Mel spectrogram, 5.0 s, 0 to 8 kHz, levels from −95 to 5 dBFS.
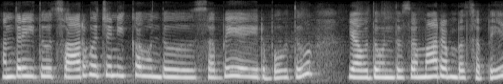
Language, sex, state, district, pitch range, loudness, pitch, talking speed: Kannada, female, Karnataka, Dakshina Kannada, 255-290 Hz, -14 LUFS, 270 Hz, 120 wpm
